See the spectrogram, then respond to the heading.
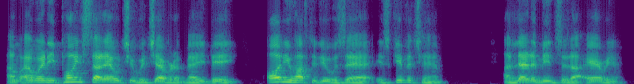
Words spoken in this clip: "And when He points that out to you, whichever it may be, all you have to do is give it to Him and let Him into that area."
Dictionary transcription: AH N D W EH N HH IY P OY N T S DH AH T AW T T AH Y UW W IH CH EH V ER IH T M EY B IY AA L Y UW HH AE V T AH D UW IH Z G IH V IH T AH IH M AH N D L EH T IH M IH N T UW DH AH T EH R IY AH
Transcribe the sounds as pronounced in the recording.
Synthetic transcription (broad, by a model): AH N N W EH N IY P OY N T S DH AH T AW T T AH W IH CH EH V ER IH T M EY B IY AA L Y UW HH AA F T AH D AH IH Z G IH V IH T AH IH M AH N L EH T IH M IH N T UW DH AH T EH R IY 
